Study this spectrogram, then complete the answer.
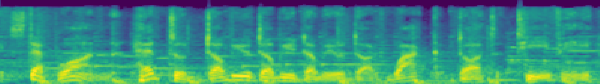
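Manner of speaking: usual speaking voice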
